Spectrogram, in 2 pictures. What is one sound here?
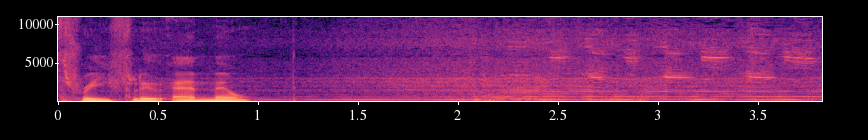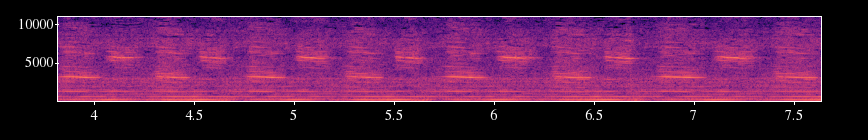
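A milling machine whines steadily as its cutter bites into metal in a regular, pulsing rhythm.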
